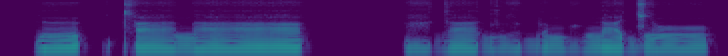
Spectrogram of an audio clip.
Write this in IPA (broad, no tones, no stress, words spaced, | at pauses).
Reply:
ɾə̃ | cʰaːnaː | a̤ɡaːɡʎə̤ bəmɔ̤ŋa d͡ʑɔ̃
